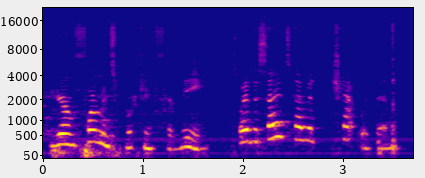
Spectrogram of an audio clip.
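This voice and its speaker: A woman's voice: sits high, very animated, brisk, a little mellow, a little hiss or hum, exaggerated voice, low-quality recording. A woman voicing a sly, flirtatious male speakeasy boss in a visual novel, with a courtly, teasing manner. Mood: smooth, persuasive. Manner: smooth, courtly, teasing, wordy.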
